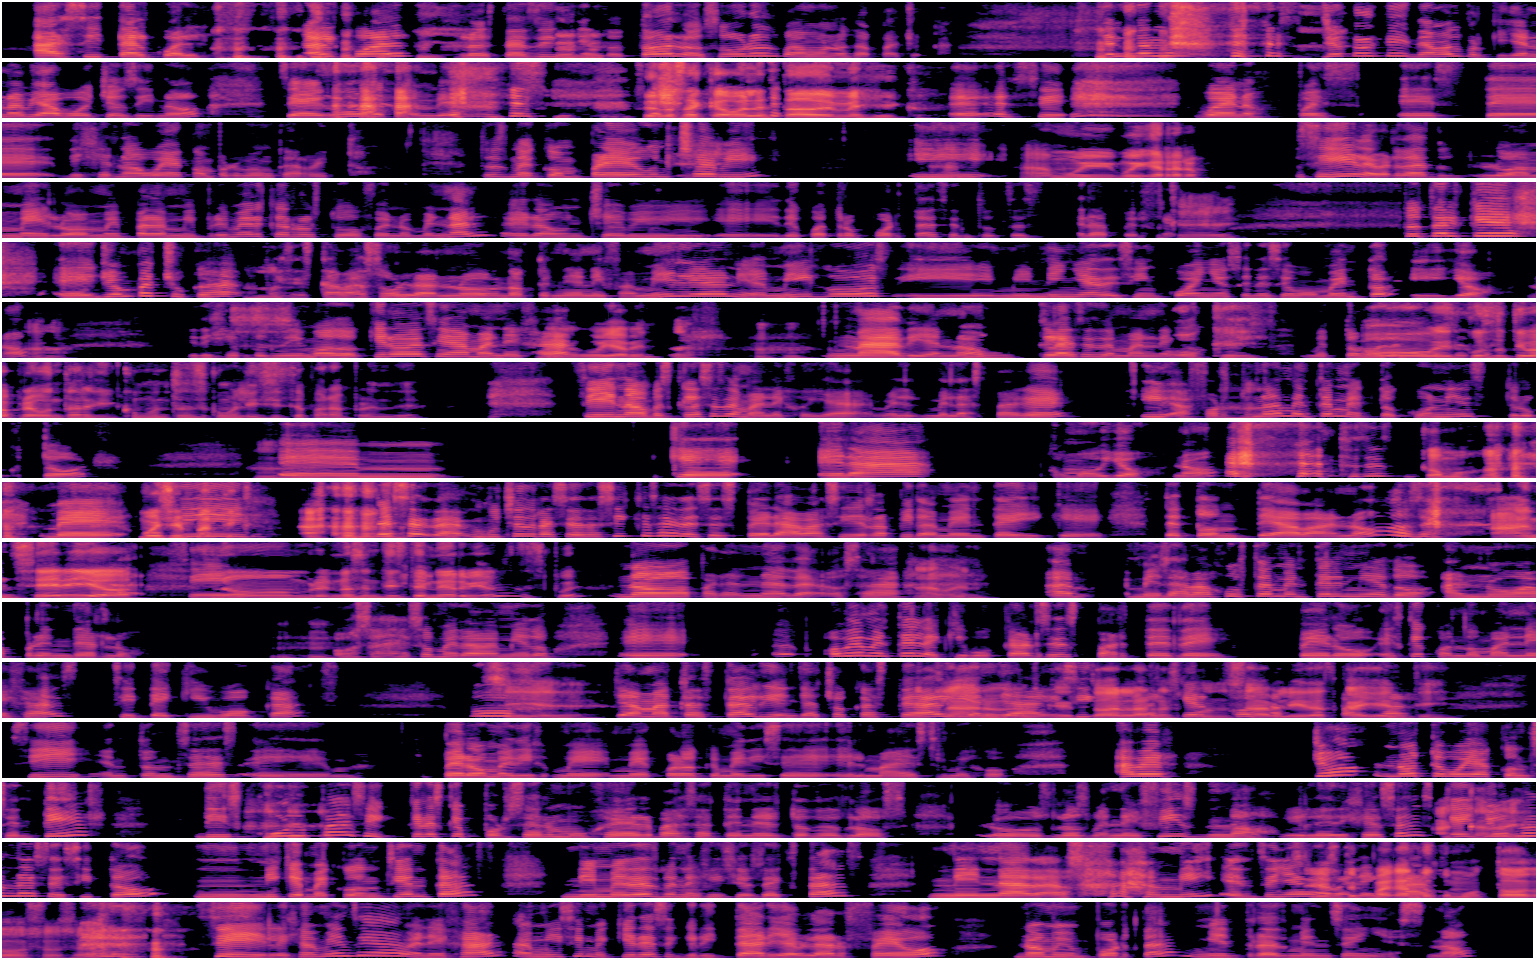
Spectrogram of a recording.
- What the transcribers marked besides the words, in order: laugh; laugh; laugh; laugh; tapping; chuckle; laugh; laugh; chuckle; other background noise; chuckle; laughing while speaking: "O sea"; laugh
- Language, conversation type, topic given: Spanish, podcast, ¿Cómo superas el miedo a equivocarte al aprender?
